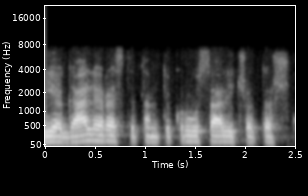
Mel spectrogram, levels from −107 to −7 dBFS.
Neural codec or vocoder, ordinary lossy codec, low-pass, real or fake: none; Opus, 16 kbps; 7.2 kHz; real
